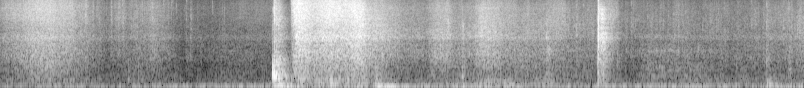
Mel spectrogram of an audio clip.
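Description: A thin plastic packaging bag crinkling and rustling as it is handled, with a louder rustle about two seconds in and a short sharp click a couple of seconds later.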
